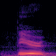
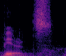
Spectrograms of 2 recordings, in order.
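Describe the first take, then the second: First: The name ends with a plain 't' sound. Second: The name ends with a 'ts' sound. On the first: The speaker calls it wrong. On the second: The speaker calls it right.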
